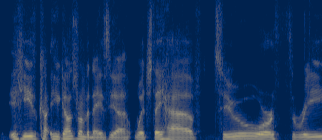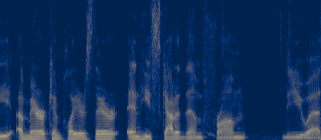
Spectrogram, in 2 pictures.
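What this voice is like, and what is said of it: Thick Southern American accent. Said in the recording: “My thick Southern accent”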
